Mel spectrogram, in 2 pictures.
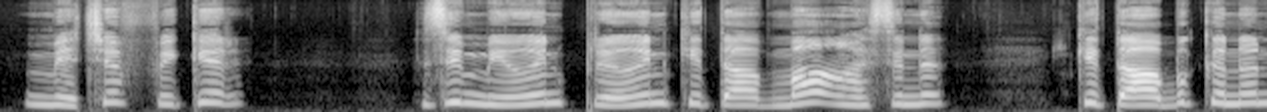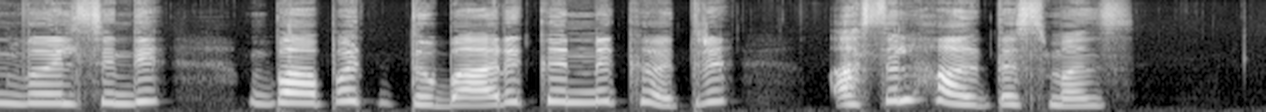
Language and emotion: Kashmiri, fearful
